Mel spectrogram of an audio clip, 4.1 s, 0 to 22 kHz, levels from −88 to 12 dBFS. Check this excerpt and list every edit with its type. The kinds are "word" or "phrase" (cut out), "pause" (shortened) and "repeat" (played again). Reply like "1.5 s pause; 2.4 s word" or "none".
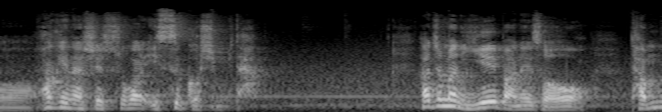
none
